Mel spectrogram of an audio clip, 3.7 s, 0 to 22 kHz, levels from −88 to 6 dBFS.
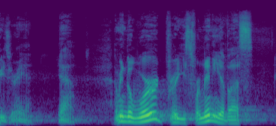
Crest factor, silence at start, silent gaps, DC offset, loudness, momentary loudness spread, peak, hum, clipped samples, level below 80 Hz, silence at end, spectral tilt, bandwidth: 18 dB; 0 s; none; under 0.1%; -26 LUFS; 19 LU; -10 dBFS; none; under 0.1%; -82 dBFS; 0.35 s; -6 dB/octave; 15.5 kHz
